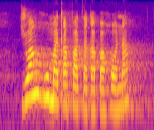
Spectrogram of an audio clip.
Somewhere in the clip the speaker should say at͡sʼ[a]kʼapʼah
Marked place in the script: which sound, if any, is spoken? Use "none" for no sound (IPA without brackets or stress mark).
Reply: a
